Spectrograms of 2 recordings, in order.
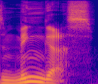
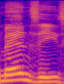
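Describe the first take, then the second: First: The name is said with no z, like 'Mingus'. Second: The name is said with a z sound, like 'Menzeez'.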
